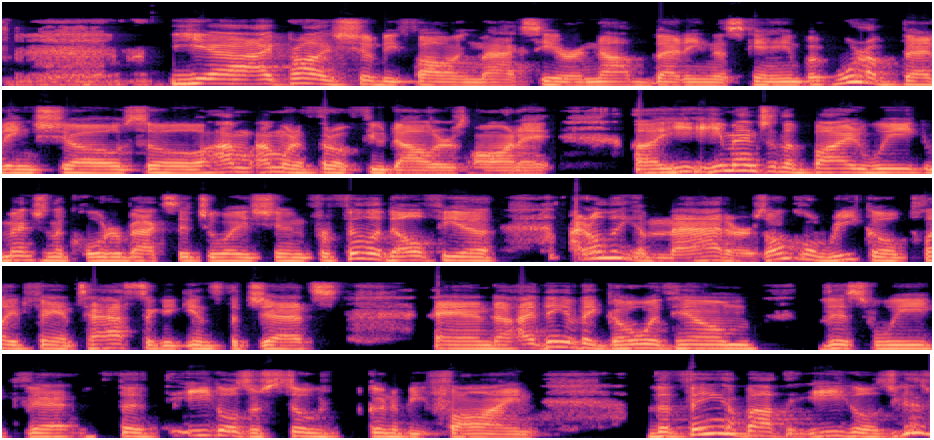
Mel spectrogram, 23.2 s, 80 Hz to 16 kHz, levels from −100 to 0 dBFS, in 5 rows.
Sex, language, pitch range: male, English, 145-180 Hz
